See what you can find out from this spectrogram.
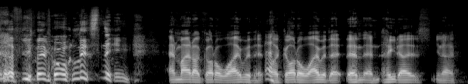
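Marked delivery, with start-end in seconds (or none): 0.1-1.3 higher, louder, laughing through the line. Real, not acted. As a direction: crack up while repeating the punchline. Laughing repeat of punchline.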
